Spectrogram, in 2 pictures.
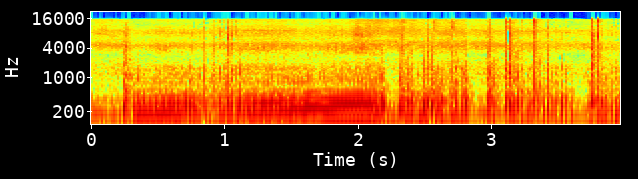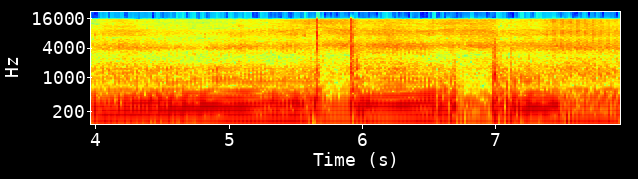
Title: Ross 240sx rough idle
